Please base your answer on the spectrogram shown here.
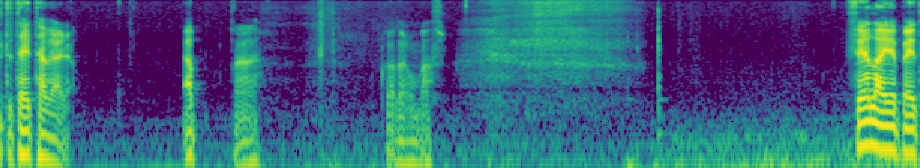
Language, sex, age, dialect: Faroese, male, 15-35, Suðuroy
